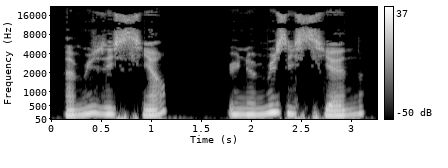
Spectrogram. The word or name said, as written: musicien-musicienne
